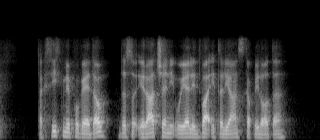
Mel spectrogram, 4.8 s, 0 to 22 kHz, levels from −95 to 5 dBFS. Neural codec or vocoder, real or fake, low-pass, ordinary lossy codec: codec, 16 kHz, about 1 kbps, DyCAST, with the encoder's durations; fake; 7.2 kHz; Opus, 24 kbps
